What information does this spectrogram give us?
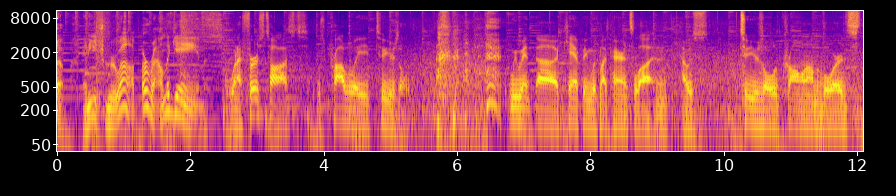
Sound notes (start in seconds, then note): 5.7 laughs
